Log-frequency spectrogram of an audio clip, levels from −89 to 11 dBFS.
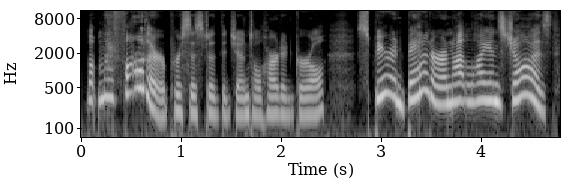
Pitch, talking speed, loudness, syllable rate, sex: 255 Hz, 190 wpm, -17 LUFS, 5.2 syllables/s, female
